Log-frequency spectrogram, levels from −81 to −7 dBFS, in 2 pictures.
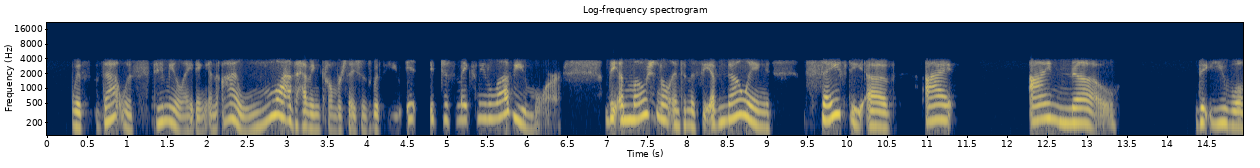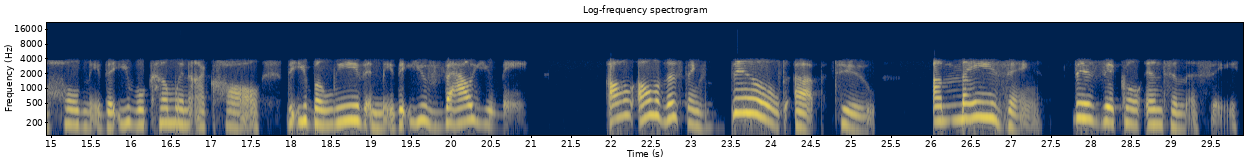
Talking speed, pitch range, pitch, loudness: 120 wpm, 170-245 Hz, 205 Hz, -24 LUFS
